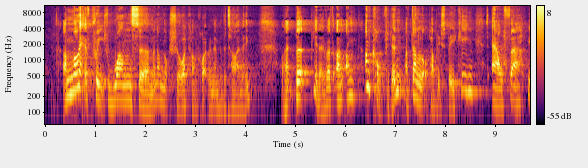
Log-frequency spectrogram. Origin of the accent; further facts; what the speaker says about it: East of England, United Kingdom; and I come from Essex, right? It just, you know, maybe I should have got a bit more Essex.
